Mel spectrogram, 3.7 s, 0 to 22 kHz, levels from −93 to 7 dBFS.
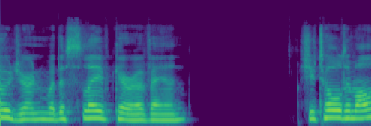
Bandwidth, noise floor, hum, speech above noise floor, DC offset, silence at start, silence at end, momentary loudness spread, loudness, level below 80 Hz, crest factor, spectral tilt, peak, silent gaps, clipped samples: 11 kHz; under -90 dBFS; none; over 71 dB; under 0.1%; 0 s; 0 s; 10 LU; -20 LUFS; -68 dBFS; 14 dB; -6.5 dB/octave; -6 dBFS; 2.01-2.88 s; under 0.1%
